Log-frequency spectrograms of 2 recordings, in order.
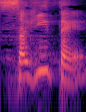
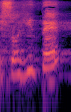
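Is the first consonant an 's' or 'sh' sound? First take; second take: s; sh. First: The first consonant sounds like English s. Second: The first consonant sounds like English sh. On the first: This is the Sanskrit pronunciation. "সংস্কৃতে উচ্চারণ করলে" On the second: This is the Bengali pronunciation. "Bangla ব্যাকরণে"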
